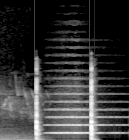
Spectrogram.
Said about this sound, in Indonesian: Putri Maris terbangun karena ada seekor burung yang mematuk-matuk jendela kamarnya dengan keras.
